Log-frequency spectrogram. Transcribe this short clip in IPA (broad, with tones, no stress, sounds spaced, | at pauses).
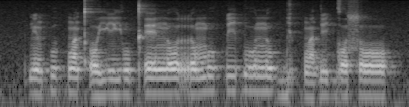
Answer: ɗ ĩ˨ kʷ i˦ kʷ ã˦ kʼ o˨ j i˨ j uː˨ kʼ eː˦ n oː˦ r o˦ m uː˦ k͡p i˦ ɓ uː˦ n u˦˨ ɡ͡b i˦ kʷ ã˨ ɗ i˨˦ ɡ o˦˨ s oː˨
